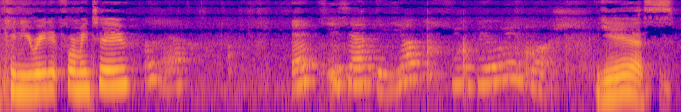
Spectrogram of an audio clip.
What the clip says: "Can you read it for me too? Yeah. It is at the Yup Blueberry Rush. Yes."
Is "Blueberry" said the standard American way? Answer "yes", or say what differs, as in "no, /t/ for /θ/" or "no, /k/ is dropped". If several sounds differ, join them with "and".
no, /l/ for /ɹ/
